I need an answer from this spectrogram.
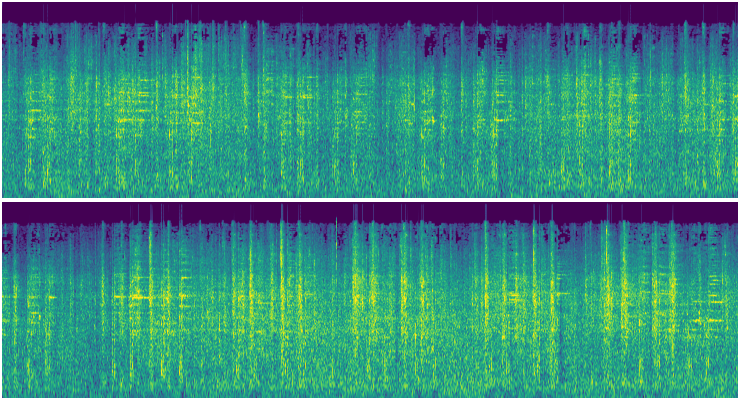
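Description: Freight wagons of a long train rolling past close by: a steady rumble of steel wheels with dense clacking and rattling as they run over the rails. The track under them has been freshly ballasted but not yet aligned.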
